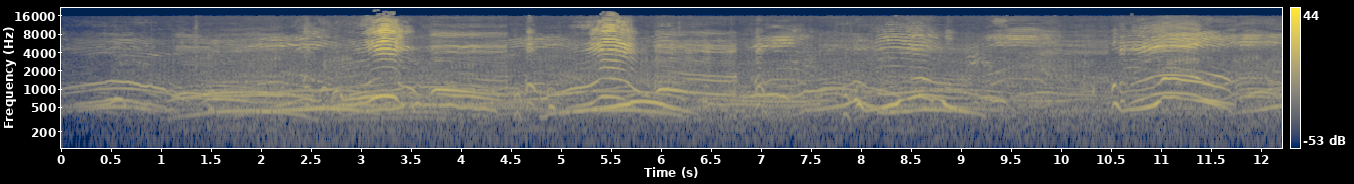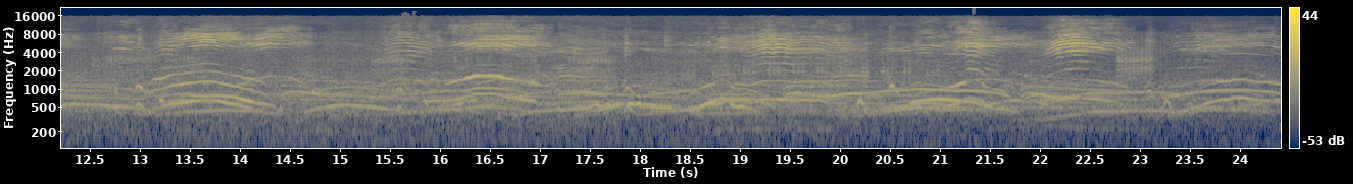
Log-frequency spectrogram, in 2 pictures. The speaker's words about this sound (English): I want you to listen to the angelic sounds of a wedge-tailed shearwater colony in the Seychelles Islands, in the Indian Ocean. The birds here are tucked into their nest burrows or sitting on the ground nearby.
